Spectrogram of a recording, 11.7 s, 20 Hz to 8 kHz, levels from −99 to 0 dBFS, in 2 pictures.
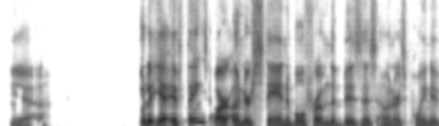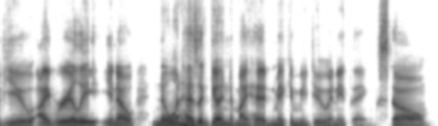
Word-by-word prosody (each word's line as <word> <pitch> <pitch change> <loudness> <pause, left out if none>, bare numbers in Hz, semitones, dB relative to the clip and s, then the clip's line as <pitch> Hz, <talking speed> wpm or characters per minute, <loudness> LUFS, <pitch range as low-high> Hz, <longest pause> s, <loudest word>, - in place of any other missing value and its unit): Yeah. - - -9 1.5
But, 195 -1 +6
it 195 +1 +9
yeah, 210 -2 +9
if 160 -3 +4
things 260 - +1
are 200 -2 +7
understandable 130 -4 +1
from 115 -3 -1
the 110 - 0
business 110 +1 -3
owner's 105 -4 -5
point 110 -2 -6
of 100 -2 -6
view, 100 +3 -5
I 110 - -1
really 120 +2 -1
you 115 +1 -8
know, 105 +1 -3 0.2
no 145 +2 -2
one 200 +5 +1
has 150 -5 +1
a 105 - +1
gun 105 +2 -1
to - - -6
my 90 0 -4
head 90 -1 -4
making 90 0 -7
me 85 0 -10
do 85 +1 -10
anything, 80 -1 -12
so 80 -3 -5
110 Hz, 165 wpm, -24 LUFS, 95-130 Hz, 1.5 s, it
